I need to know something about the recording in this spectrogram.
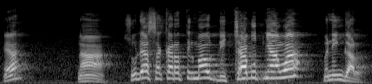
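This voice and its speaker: A middle-aged man from South Sulawesi preaching a lively, humorous sermon, telling stories with his voice swinging high and low. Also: moderate pace. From South Sulawesi, Indonesia.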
